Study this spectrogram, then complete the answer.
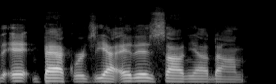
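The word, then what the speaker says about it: Song Yadong: Yeah, it is San Yaon.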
